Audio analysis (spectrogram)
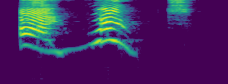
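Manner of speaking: high, very loud protest; defiant refusal. Acted. Daisy refusing her driver over the van, defiant. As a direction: refuse point-blank at a high pitch.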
